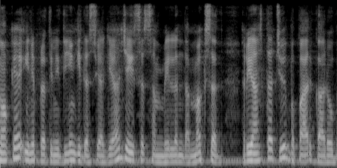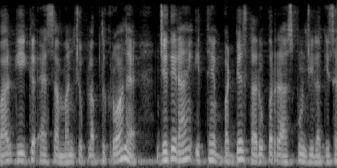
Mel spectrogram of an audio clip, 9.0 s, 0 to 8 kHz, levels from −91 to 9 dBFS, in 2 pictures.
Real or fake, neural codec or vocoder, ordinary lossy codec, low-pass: fake; codec, 44.1 kHz, 7.8 kbps, Pupu-Codec; none; 7.2 kHz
